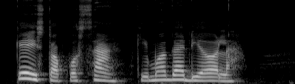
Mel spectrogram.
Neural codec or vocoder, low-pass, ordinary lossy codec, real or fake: none; none; none; real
